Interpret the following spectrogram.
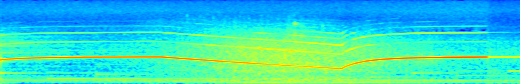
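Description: A siren wailing: its pitch rises and holds, falls slowly for about two seconds, then climbs quickly back up and holds again.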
